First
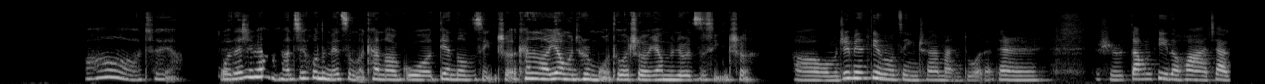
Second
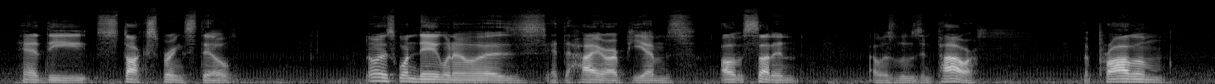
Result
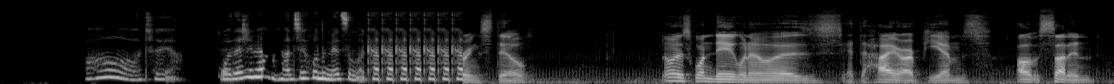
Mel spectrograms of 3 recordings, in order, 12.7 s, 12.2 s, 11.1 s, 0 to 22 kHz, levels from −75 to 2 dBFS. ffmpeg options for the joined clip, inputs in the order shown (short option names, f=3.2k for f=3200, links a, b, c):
-filter_complex "[0:a]apad=whole_dur=11.14,atrim=end=11.14,asplit=7[a][b][c][d][e][f][g];[a]atrim=end=3.792[h];[b]atrim=start=3.648:end=3.792[i];[c]atrim=start=3.648:end=3.792[j];[d]atrim=start=3.648:end=3.792[k];[e]atrim=start=3.648:end=3.792[l];[f]atrim=start=3.648:end=3.792[m];[g]atrim=start=3.648:end=3.792[n];[1:a]atrim=start=1.668:end=8.18[o];[h][i]acrossfade=d=0.004:c1=hsin:c2=hsin[p];[p][j]acrossfade=d=0.004:c1=hsin:c2=hsin[q];[q][k]acrossfade=d=0.004:c1=hsin:c2=hsin[r];[r][l]acrossfade=d=0.004:c1=hsin:c2=hsin[s];[s][m]acrossfade=d=0.004:c1=hsin:c2=hsin[t];[t][n]acrossfade=d=0.004:c1=hsin:c2=hsin[u];[u][o]acrossfade=d=0.004:c1=hsin:c2=hsin"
